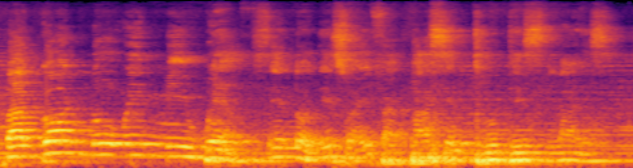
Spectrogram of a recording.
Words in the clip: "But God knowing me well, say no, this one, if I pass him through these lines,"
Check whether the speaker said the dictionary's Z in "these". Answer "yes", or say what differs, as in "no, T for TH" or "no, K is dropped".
no, S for Z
